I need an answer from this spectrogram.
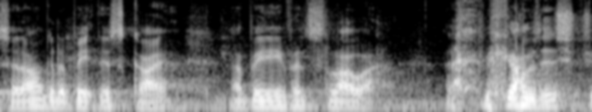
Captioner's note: laughs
